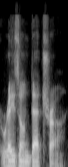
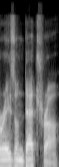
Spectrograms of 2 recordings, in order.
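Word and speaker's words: raison d'être: is it it is the mere raison d'etra and yes I know that's not how the French pronounce it but it's become basically an English word so you guys can cry if you want to cry about my pronunciation skills but it's merely the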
